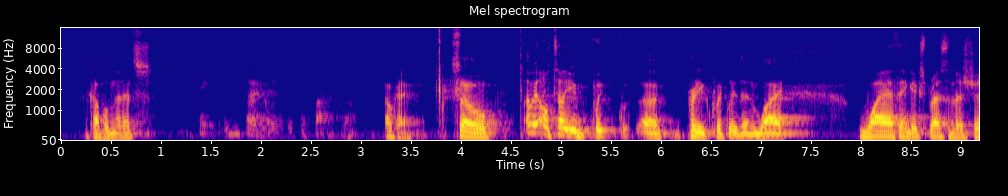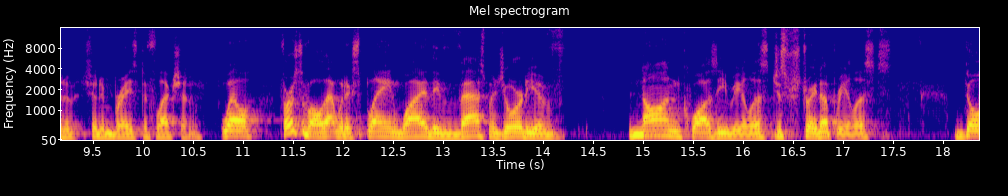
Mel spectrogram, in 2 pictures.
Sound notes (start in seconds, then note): 3.0 murmuring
